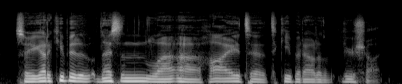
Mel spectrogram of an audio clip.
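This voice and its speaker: A normal speaking voice from a man, medium in pitch, at a moderate pace, with a dry, close sound and no echo on a very clean recording against a silent background. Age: 40s. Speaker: drone film company founder. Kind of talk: interview. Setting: studio.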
